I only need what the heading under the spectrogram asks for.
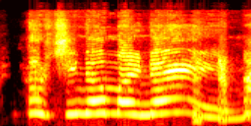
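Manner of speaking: high, loud, baffled stranger voice.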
